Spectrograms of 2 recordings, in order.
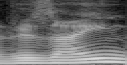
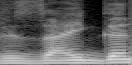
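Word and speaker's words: resign: रिज़ाइन देते हैं जी दफ्तरों से, इदारों से रिज़ाइन लोग देते हैं, रिज़ाइगन नहीं।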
